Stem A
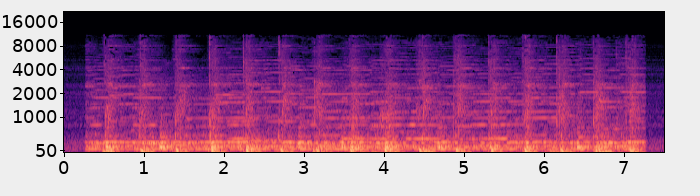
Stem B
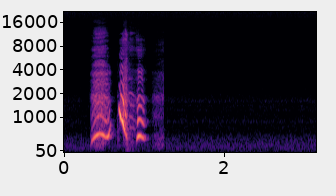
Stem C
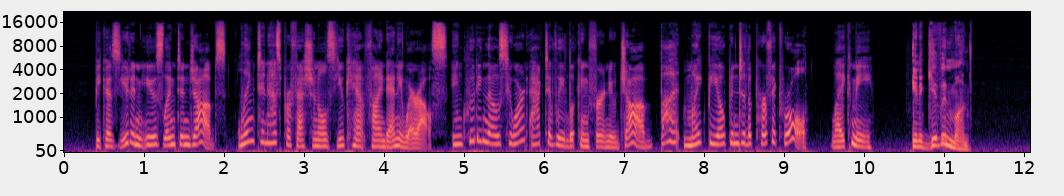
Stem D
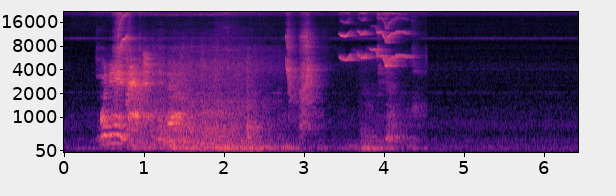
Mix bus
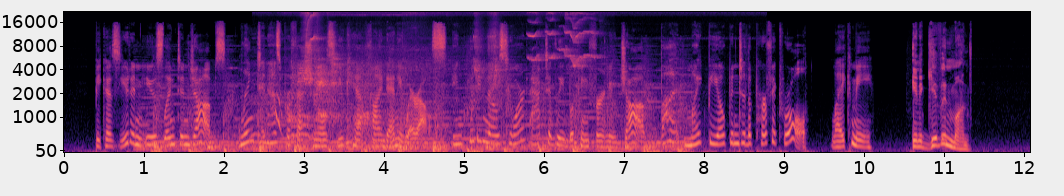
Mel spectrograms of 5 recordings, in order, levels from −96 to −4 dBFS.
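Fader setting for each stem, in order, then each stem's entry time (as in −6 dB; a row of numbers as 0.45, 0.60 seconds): −11.0, −12.0, −2.0, −4.5 decibels; 0.60, 1.95, 0.00, 2.35 seconds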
